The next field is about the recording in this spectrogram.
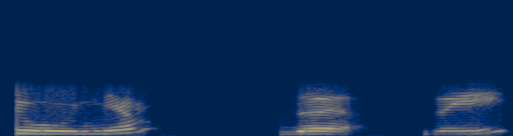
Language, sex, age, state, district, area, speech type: Sanskrit, female, 18-30, Kerala, Kozhikode, rural, conversation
